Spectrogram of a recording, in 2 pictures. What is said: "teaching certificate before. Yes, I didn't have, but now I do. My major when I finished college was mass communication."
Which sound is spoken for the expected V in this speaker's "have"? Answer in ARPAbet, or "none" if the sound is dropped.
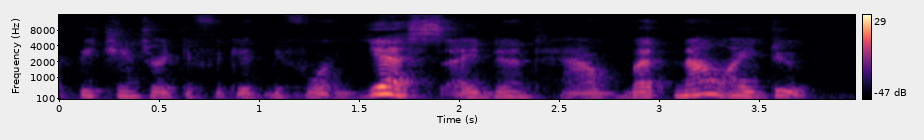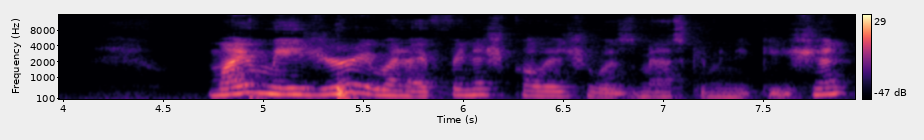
V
